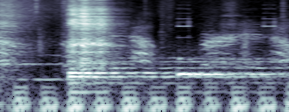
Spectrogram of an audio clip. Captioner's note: sighs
